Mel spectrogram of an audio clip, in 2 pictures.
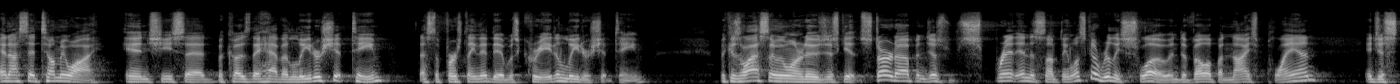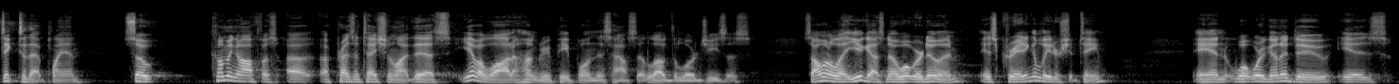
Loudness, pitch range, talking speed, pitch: -20 LUFS, 110-145 Hz, 225 wpm, 125 Hz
